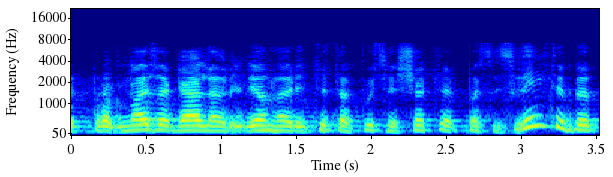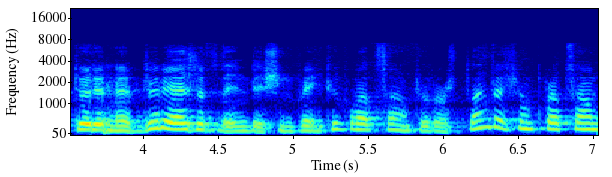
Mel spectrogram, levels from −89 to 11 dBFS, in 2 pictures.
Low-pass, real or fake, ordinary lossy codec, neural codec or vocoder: 7.2 kHz; fake; AAC, 64 kbps; codec, 16 kHz, 1 kbps, FunCodec, trained on LibriTTS, 50 frames a second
